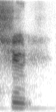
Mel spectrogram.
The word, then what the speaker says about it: Schutt: I'm here to update that we have learned since Thursday that his name is pronounced Schutt.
